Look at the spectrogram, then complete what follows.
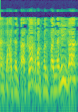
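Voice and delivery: ordinary delivery

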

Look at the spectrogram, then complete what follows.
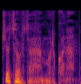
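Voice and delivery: soft, hushed, hopeless plea; grief and despair. A narrator's reading. Lover to dying woman, hushed despairing plea. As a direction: let the despair leak through, barely voiced.

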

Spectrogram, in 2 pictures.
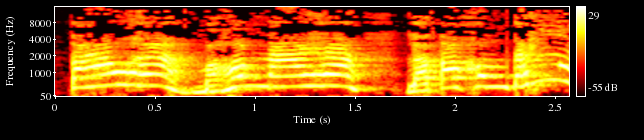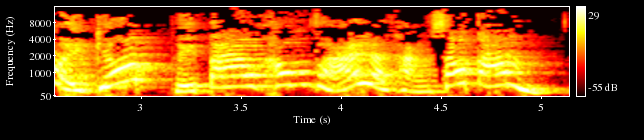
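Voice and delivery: high-pitched acted threat from an enraged husband; mock bellow, pitched high without much extra volume; angry hollering. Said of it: "Là ổng la làng lên vậy".

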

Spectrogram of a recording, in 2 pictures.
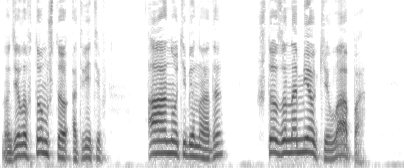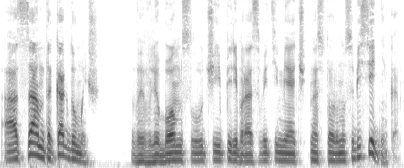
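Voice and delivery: ordinary delivery

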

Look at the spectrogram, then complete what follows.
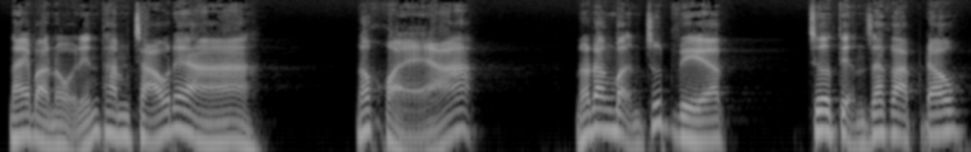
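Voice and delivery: a hint of a sneering hostess; lightly voiced cold woman. A narrator's reading.

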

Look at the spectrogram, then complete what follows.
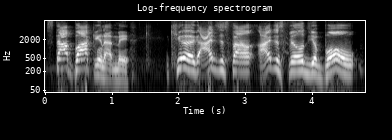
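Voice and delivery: hammed-up Boston accent, R's dropped; Boston accent drifting toward Christopher Walken. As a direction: do an amateur Bostonian.

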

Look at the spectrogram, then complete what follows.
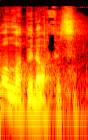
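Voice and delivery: quietly quoted penitence; humble confession. Retold or imitated. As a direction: drop the voice into contrition. Quoting a leader's humble confession.

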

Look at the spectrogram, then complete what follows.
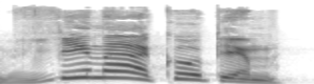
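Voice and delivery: high squeal, vowels stretched. A narrator's reading. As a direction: squeal with glee, slow and high. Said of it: "визжала рыжая".

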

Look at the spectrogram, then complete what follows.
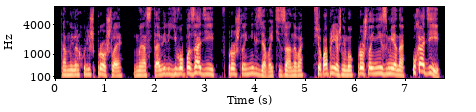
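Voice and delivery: high-pitched insistent voice; high, heated, rising to a cry; agitated refusal. A narrator's reading. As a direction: insist frantically, building to a dismissal. Agitated woman rejecting the ghost.

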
